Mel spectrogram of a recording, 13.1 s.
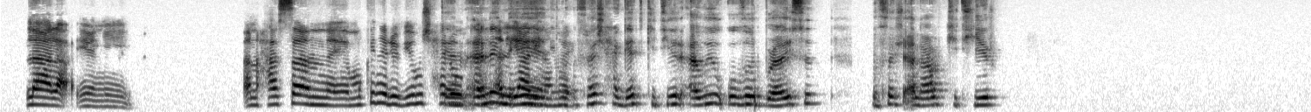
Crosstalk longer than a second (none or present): present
